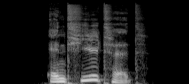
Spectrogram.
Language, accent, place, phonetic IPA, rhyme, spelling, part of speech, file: German, Germany, Berlin, [ɛntˈhiːltət], -iːltət, enthieltet, verb, De-enthieltet.ogg
- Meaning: second-person plural subjunctive I of enthalten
